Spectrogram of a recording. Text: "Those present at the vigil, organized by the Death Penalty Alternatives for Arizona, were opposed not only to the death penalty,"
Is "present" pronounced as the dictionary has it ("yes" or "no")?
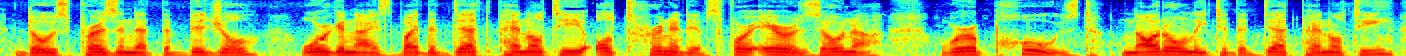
yes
